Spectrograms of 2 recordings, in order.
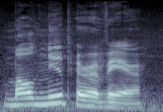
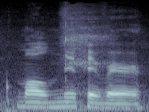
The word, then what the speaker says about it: molnupiravir: Natty, you've got some more information on molnupiravir. No, molnupiravir. – Is it molnupiravir? That's how I've been reading it all molnupiravir. – This time. Yes.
